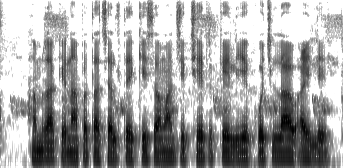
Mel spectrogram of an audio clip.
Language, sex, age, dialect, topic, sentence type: Magahi, male, 18-24, Northeastern/Surjapuri, banking, question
